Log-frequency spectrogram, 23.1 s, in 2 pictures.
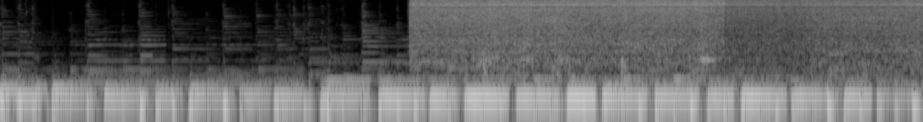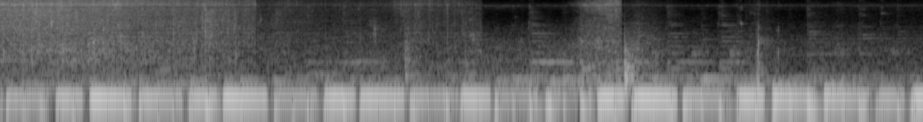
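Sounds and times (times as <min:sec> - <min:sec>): food frying in hot oil: 0:05.1 - 0:17.5
water poured into wok: 0:05.1 - 0:17.5.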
